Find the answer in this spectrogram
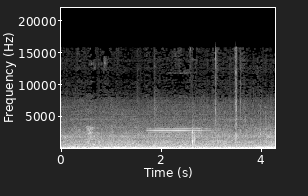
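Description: Steady low rumble of outdoor background noise with faint background voices, and a couple of light clicks about three seconds in.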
